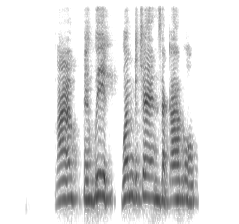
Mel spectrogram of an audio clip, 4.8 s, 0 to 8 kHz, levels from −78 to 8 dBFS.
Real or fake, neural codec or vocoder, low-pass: fake; codec, 24 kHz, 1 kbps, SNAC; 7.2 kHz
